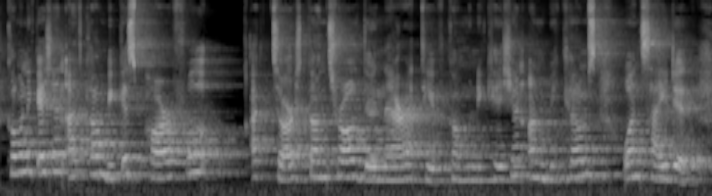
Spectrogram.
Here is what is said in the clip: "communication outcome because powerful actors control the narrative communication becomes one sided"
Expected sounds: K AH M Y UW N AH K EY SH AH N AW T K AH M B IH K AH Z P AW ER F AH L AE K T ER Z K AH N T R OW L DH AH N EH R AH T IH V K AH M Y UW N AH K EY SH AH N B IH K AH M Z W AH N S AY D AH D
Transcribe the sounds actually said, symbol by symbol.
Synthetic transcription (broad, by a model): K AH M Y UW N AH K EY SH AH N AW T K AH M B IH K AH S P AW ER F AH L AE K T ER S K AH N T R OW L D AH N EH R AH T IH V K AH M Y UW N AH K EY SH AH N B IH K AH M S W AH N S AY D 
